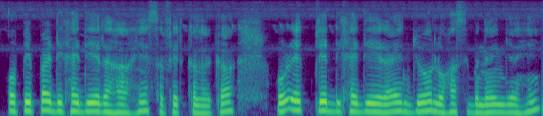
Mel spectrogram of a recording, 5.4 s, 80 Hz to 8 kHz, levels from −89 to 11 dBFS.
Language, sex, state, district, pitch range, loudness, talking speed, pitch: Hindi, male, Arunachal Pradesh, Longding, 150-170 Hz, -16 LUFS, 230 wpm, 165 Hz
